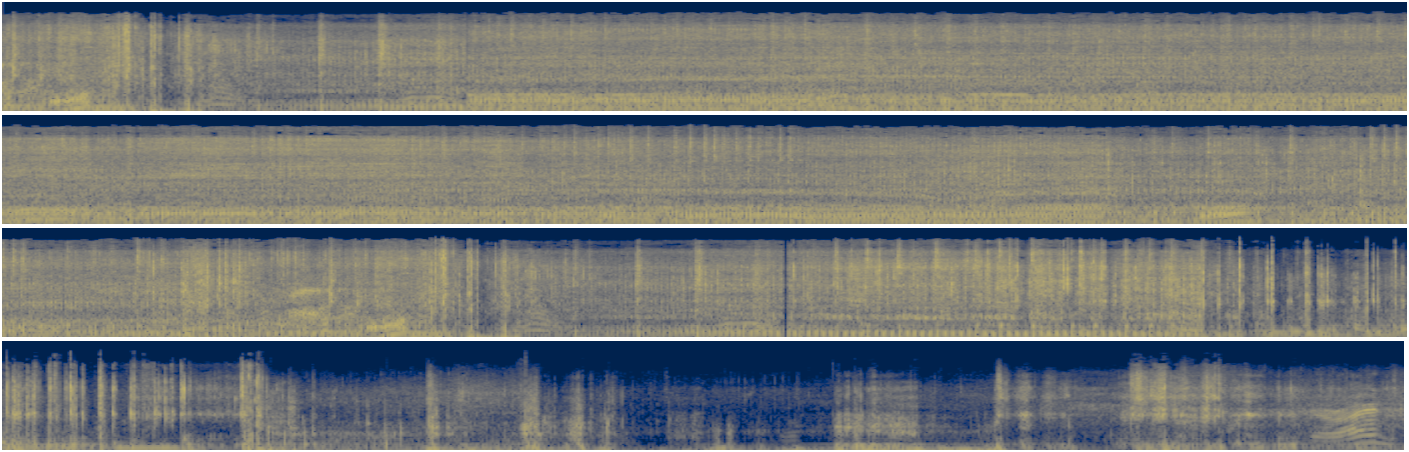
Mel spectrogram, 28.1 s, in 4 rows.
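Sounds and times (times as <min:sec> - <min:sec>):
dirt bike engine revving: 0:00.0 - 0:20.4.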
